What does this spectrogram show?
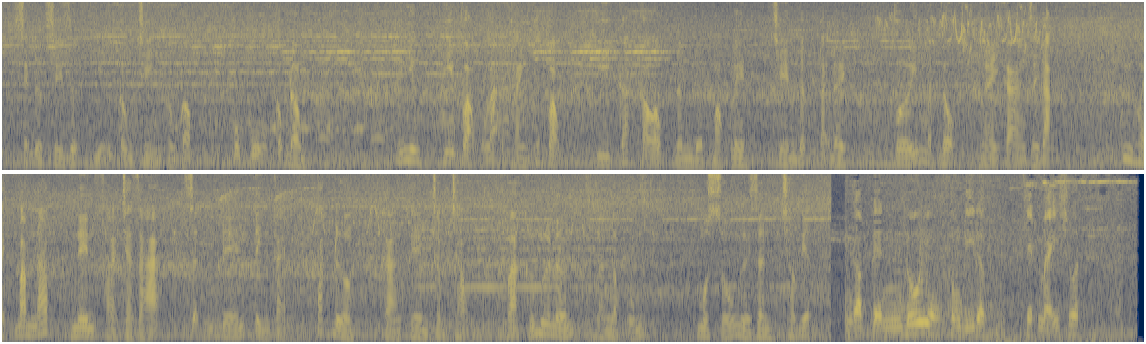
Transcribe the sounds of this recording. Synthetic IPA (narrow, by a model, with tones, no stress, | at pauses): sɛ̰˧˥ɗɨ˨˩ək̚sə˧jzɨ̰˧˨ŋɲɨ̰˧˥ŋkə˧wŋ͡mt͡ɕï˨˩ŋ̟kə˧wŋ͡mkə̰˧˨wŋ͡m | fʊ˨˩k̚vṵ˧˨kə̰˧˨wŋ͡mɗə˨˩wŋ͡m | t̪ʰe˨˦ɲɨ˧ŋhi˧vɔ̰˧˨wŋ͡mla̰ː˧˨jt̪ʰjŋ̟t̪ʰɨ˦˥k̚vɔ̰˧˨wŋ͡m | xi˧kaː˦˥kːaː˧wʔə˦˥wk͡p̚ɗə˨˩nɗɨ˨˩t̚ma˨˩wk͡p̚le˧n | t͡ɕe˧nɗɨ˦˥k̚t̪a̰ː˧˨jɗə˧j | vəː˨˦jmə˨˩t̚ɗo̰˧˨ | ŋa˨˩jkaː˨˩ŋzə˧jɗa˨˩k̚ | kwi˧ɦwa˨˩jk̟̚ɓaː˧mnaː˦˥p̚ne˧nfaː˧˩jt͡ɕaː˧˩zaː˨˦ | zə̰˧˥nɗe˨˦nt̪ï˨˩ŋ̟ka˧˩ŋ̟̚t̪aː˦˥k̚ɗɨ˨˩əŋ | kaː˨˩ŋt̪ʰe˧mt͡ɕə˨˩mt͡ɕɔ̰˧˨wŋ͡mvaː˨˩kɨ˨˦mɨ˧ələː˨˦nlaː˨˩ŋə˨˩p̚ʔʊ˨˦ŋ͡m | mo˨˩t̚so˨˦ŋɨ˨˩əjzə˧nt͡ɕɔ˧ɓi˦˥ət̚ | ŋɣə˨˩p̚ɗe˨˦nɗu˧jxə˧wŋ͡mɗi˧ɗɨ˨˩ək̚t͡ɕe˦˥t̚ma˨˦jsu˦˥ət̚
